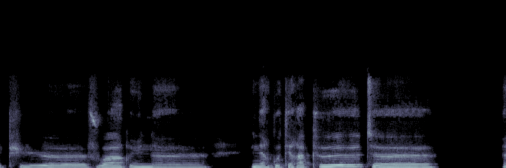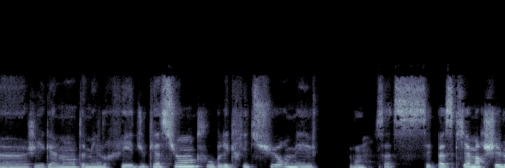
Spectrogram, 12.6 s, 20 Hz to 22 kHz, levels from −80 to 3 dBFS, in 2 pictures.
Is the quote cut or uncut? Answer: uncut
